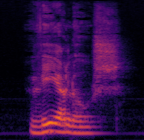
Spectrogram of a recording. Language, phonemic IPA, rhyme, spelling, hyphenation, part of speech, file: Dutch, /ˈʋeːr.loːs/, -eːrloːs, weerloos, weer‧loos, adjective, Nl-weerloos.ogg
- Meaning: defenseless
